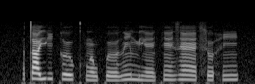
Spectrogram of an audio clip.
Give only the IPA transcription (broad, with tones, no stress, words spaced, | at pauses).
ta˦ji˦ kɵː˧kʷʰã˨w pɵː˨ðĩ˦˨mjẽː˨ kẽ˧zɛ̃ː˦˨ sɵ˧hĩ˦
